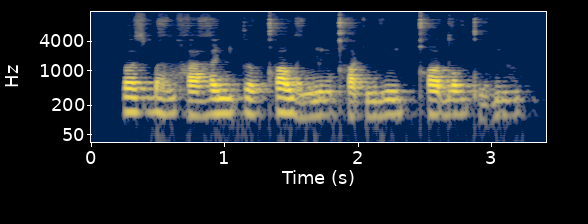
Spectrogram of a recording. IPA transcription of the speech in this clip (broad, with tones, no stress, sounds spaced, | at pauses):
ʌ˧ z ɓ a̤˧ v h a˨ ɦ a˦ ɲ ɨ˦ k ɵ˧ v qʰ o˦ w a̤˨ ɲ ɔ˧ ɲ qʰ a˨ k ɲ i̤˧ ɲ ɵ˨ k qʰ ɔ˦ d ɔ˦ v kʷʼ a̤˨ ɓ i˦ v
